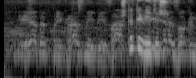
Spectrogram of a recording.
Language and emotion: Russian, neutral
